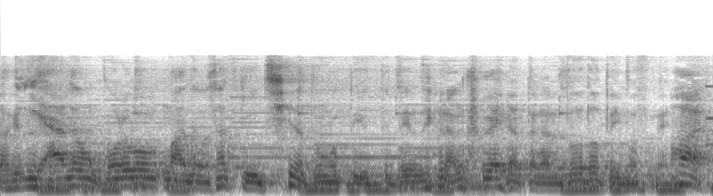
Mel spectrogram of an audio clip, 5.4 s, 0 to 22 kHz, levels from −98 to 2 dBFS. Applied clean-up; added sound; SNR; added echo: none; Harp; 17 dB; reverberation time 0.9 s.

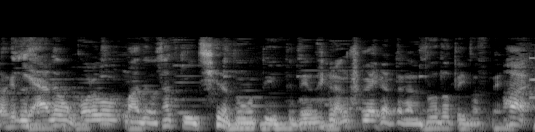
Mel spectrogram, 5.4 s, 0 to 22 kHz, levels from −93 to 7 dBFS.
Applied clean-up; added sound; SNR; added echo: classical method WPE with log-MMSE.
